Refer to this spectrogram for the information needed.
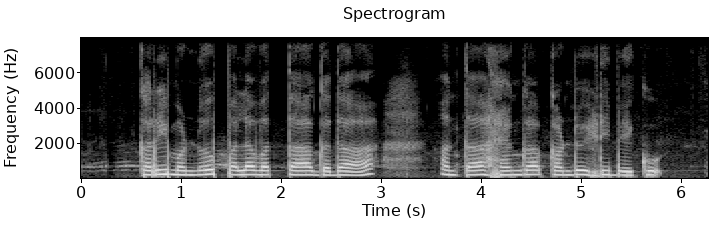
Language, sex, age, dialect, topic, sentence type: Kannada, female, 18-24, Northeastern, agriculture, question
